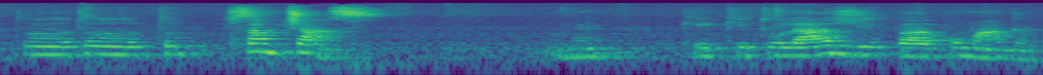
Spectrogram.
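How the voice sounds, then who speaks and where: Room echo is audible, along with light background noise. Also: woman, ordinary pitch variation. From Iraq, Baghdad; Iraq. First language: Arabic (speaking Slovenian). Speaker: refugee and translator; public guest. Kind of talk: interview testimony. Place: hall.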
